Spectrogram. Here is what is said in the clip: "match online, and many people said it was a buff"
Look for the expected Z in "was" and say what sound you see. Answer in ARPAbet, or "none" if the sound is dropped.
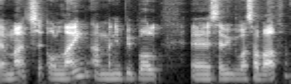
S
